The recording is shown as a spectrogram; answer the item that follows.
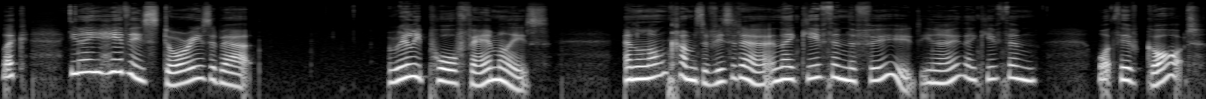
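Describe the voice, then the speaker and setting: A woman's voice: sits high, animated, unhurried, a little mellow, no room sound, studio quality. A woman reading aloud and reflecting in casual discussion, in a musing, questioning and conversational manner. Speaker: study group co-host, reader.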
